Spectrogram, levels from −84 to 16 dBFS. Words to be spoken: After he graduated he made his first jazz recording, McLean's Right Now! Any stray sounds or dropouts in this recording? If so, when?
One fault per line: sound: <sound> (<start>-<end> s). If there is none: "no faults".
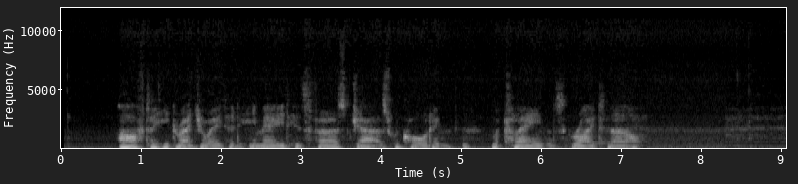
no faults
